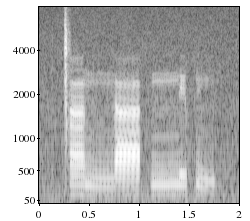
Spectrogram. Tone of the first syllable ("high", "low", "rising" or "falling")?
high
